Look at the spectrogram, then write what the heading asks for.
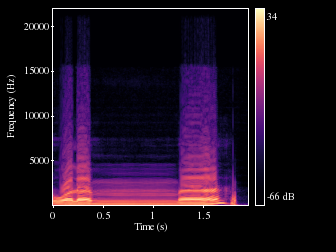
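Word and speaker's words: وَلَمَّا: Apabila ada mim berharakat tasydid, maka ia kita namakan dengan bacaan gunnah. Cara membacanya adalah ditahan suara nya sepanjang 2 harakat.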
